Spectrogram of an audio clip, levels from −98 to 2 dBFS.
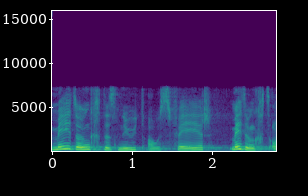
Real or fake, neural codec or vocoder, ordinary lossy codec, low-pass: real; none; none; 7.2 kHz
